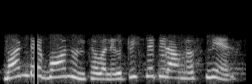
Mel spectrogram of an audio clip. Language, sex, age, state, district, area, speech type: Nepali, female, 18-30, West Bengal, Alipurduar, urban, conversation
